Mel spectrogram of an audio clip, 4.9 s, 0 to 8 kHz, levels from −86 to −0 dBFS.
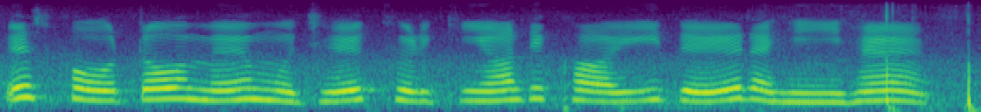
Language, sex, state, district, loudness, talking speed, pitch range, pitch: Hindi, female, Madhya Pradesh, Katni, -15 LUFS, 110 wpm, 210-240 Hz, 225 Hz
